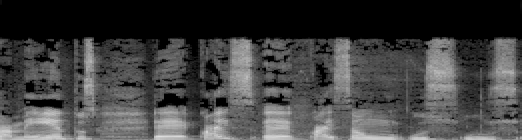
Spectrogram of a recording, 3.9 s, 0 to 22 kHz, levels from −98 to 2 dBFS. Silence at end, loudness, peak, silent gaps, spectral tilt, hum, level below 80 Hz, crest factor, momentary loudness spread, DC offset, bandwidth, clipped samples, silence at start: 0 s; -21 LUFS; -4 dBFS; none; -3 dB/octave; none; -48 dBFS; 18 dB; 8 LU; under 0.1%; 16.5 kHz; under 0.1%; 0 s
